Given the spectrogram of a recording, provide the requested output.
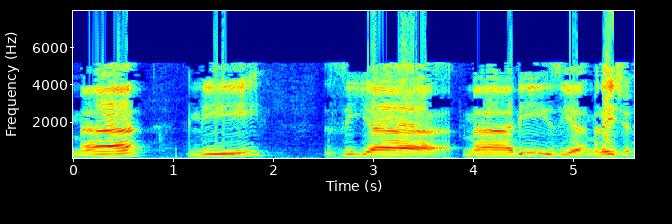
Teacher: There are three long vowels in this word.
